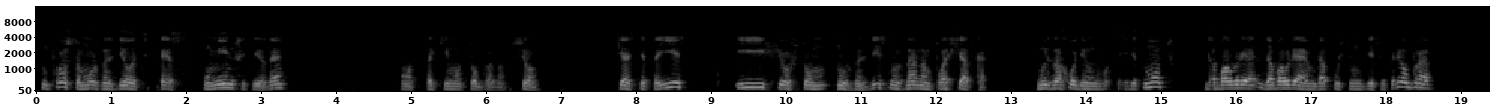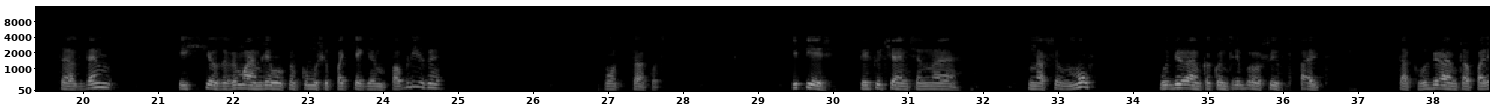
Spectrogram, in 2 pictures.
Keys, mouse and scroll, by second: 5.5-8.2 drag, 10.5-10.8 shift+middle drag, 13.7-14.7 drag, 18.0 click, 21.0-23.2 drag, 24.2-26.3 drag, 28.6 click, 30.2 click, 32.1 shift+middle click, 36.2 alt+shift+click, 38.5 click.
